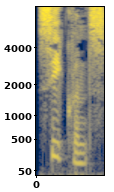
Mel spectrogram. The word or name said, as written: sequence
